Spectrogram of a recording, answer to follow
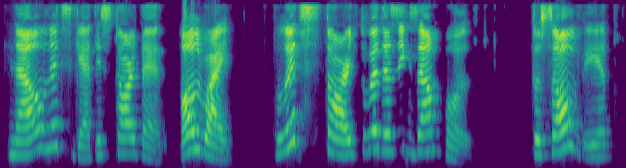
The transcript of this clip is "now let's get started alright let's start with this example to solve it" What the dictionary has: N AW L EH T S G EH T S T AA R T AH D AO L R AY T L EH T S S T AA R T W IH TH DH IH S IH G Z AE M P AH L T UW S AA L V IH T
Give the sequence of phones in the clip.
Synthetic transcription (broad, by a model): N AW L EH T S G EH T S T AA R T AH D AO L R AY T L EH T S S T AA R T W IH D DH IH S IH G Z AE M P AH L T UW S AA L V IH T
